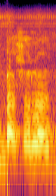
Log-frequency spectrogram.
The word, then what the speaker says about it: bachelor: For now, I would say that I have 2 bachelor degrees. You want to say 2 bachelor degrees. Bachelor. That CH sound is hard for you as we already discussed.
